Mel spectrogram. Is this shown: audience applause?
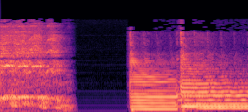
no

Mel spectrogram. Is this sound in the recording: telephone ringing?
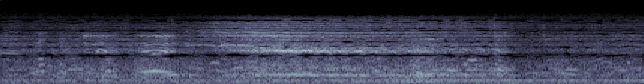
no

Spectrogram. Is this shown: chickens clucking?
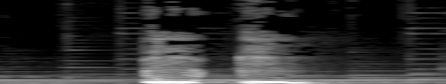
no

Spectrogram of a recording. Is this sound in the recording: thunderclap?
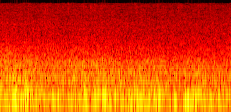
yes

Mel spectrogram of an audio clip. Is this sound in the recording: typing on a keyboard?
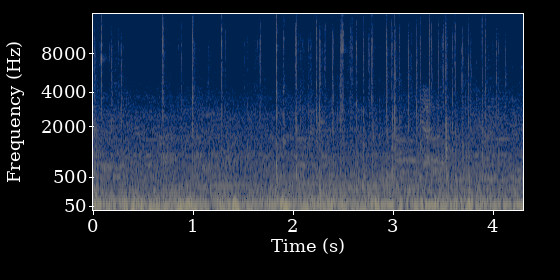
yes

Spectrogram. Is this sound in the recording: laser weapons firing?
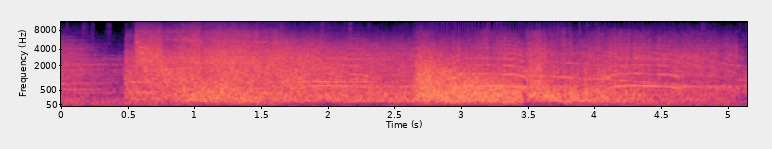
yes

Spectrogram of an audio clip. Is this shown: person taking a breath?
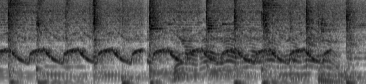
no

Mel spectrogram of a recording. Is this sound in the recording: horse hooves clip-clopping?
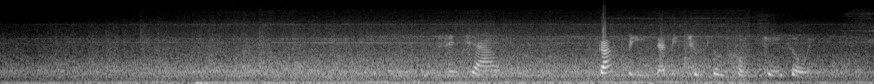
no

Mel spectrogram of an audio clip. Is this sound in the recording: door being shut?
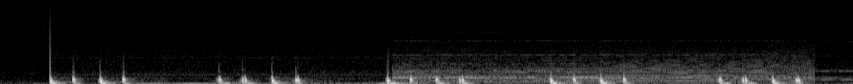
no

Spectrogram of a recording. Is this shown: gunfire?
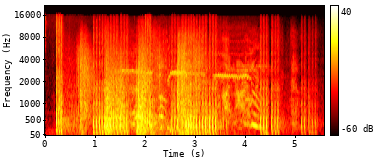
yes

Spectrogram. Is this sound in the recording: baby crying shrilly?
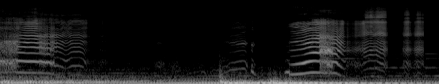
yes

